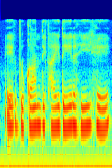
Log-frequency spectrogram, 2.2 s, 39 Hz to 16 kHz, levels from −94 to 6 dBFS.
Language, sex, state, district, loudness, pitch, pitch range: Hindi, female, Rajasthan, Jaipur, -14 LUFS, 175 Hz, 175-180 Hz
